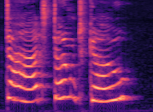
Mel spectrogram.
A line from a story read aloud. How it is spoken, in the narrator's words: shouted desperately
